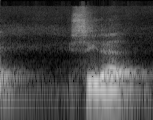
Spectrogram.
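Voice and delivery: ordinary talk, nothing marked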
